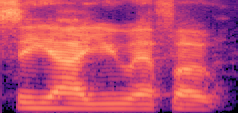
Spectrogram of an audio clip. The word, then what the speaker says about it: Ciufo: From Georgetown, Andrew Ciufo. I don't even know how to say his name. It's Ciufo.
